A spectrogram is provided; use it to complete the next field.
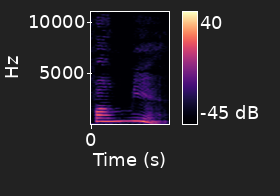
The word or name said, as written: fang1mian4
